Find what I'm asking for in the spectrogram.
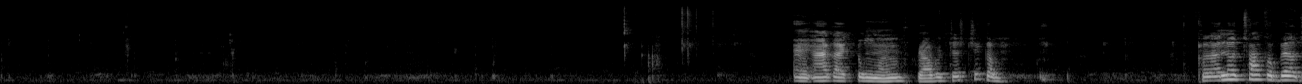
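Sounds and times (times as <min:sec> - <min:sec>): faint chewing: 0:00.0 - 0:07.9, 0:10.1 - 0:12.1
low steady hum: 0:00.0 - 0:13.0.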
